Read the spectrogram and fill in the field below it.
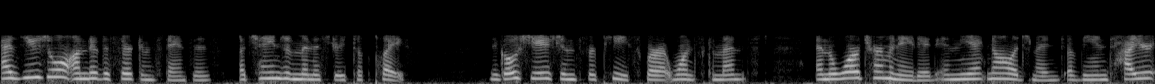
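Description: Throughout the speech, GSM full-rate codec damage is plainly audible: a buzzy, gravelly roughness from pulse-driven vocal-tract modelling, consistent with a 13 kbps stream. A spectrogram shows a hard ceiling at 4 kHz, with coarse, smeared harmonics beneath.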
